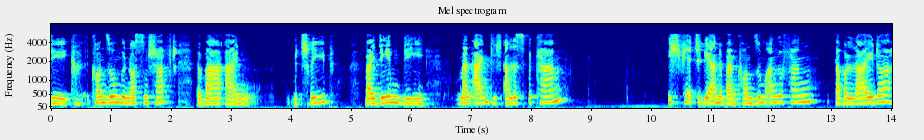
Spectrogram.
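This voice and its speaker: Very slowly, with long and frequent pauses, a woman speaks at a medium pitch and fairly even intonation. Her loudness stays very even throughout. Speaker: witness recounting memories of the Nazi era. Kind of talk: recorded memoir / oral history recollection.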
